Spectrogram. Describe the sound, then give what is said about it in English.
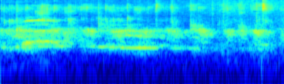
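A crowd at The Gate applauds the volunteers of a pancake and sausage morning steadily for a few seconds, a dense wash of clapping with faint whoops or whistles mixed in and no one speaking. “On that end, let's give a round of applause to all the volunteers who helped make this possible.”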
